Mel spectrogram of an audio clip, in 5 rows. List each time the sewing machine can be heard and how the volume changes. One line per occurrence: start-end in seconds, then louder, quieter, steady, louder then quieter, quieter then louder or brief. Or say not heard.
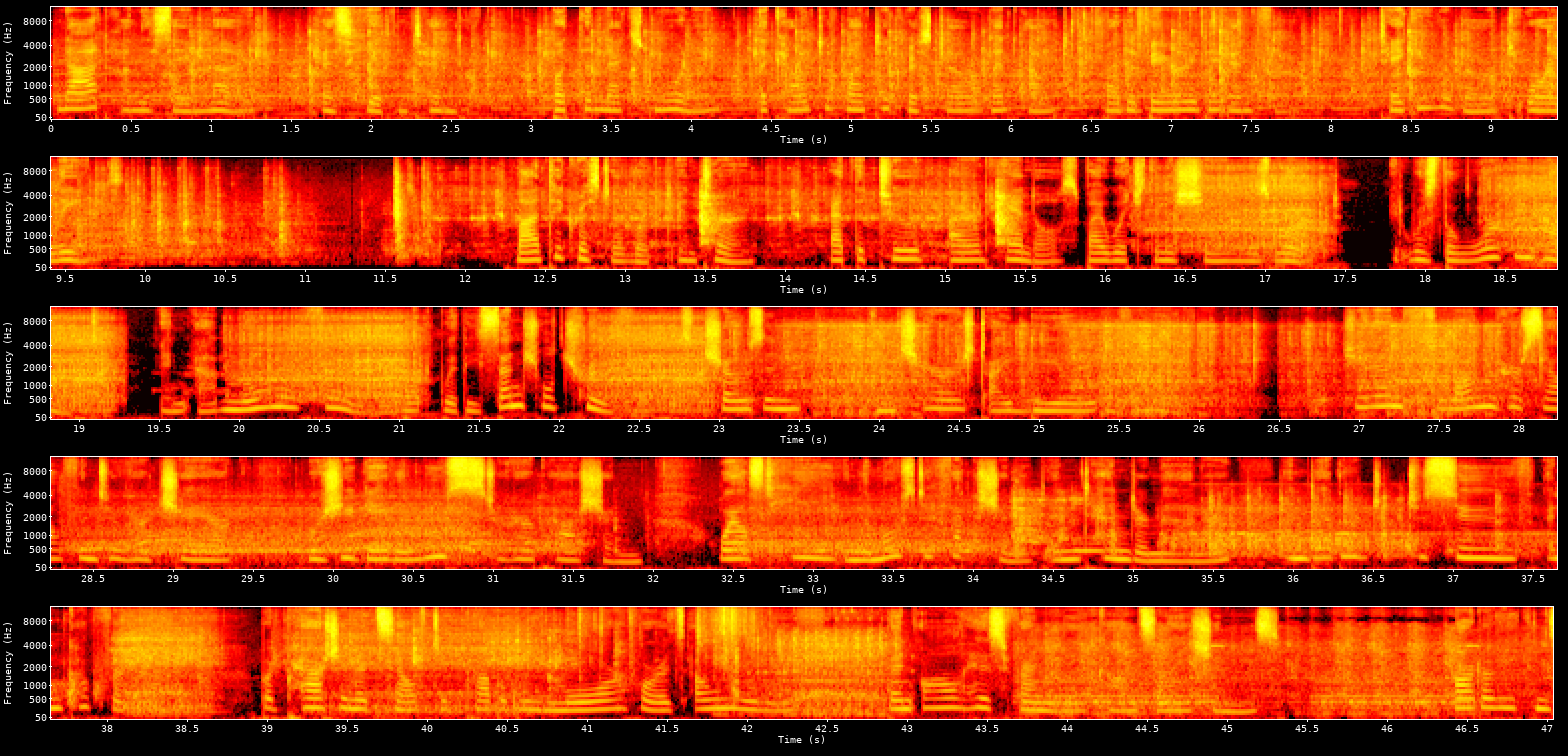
0.0-47.0 steady.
